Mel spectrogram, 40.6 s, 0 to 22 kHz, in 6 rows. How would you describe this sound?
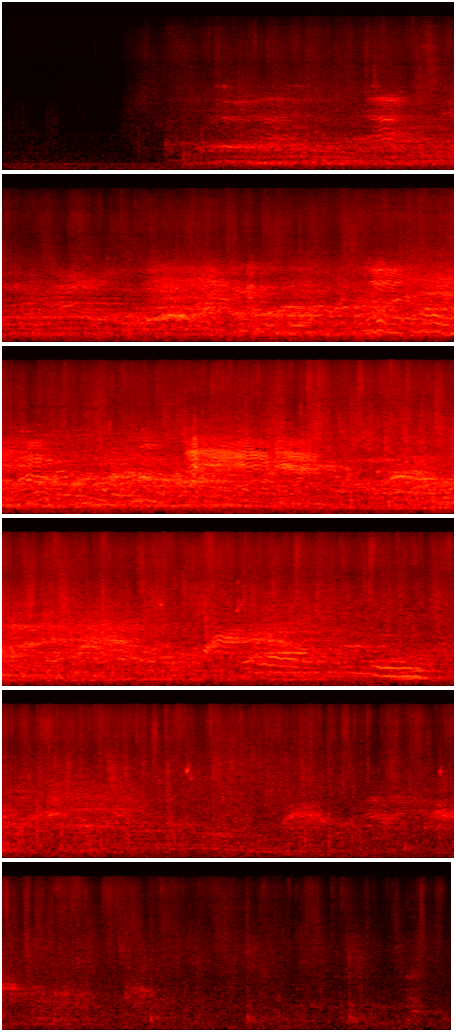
Zombie Shuffle
Crowd of people shuffling from behind the recorder to the front - concrete floor - feet shuffling - groaning noises.
Recorded at Melbourne Docklands Studios
4CH Surround Zoom H2N
Thanks <<<<<
Mark Edwards
Greenside Productions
